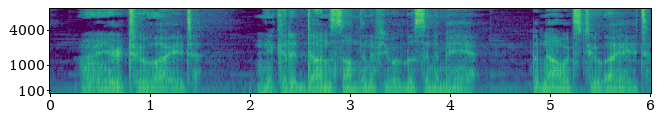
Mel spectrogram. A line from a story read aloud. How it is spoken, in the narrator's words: He did not appear to be pleased to see the ranger and said in a gravelly voice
